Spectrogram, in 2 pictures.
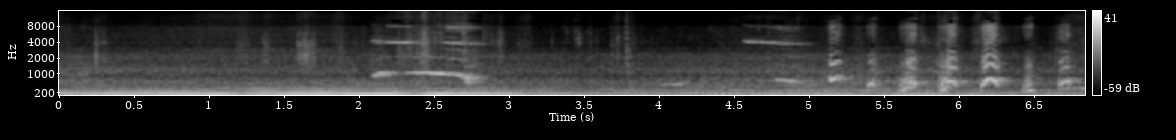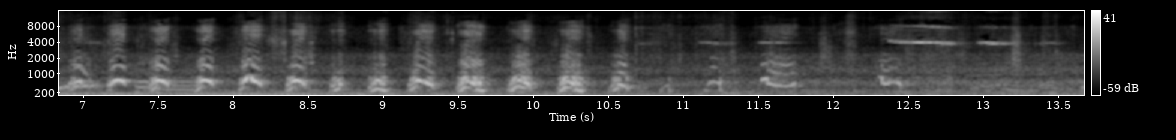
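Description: Doberman puppies, about 24 days old, whimpering and yipping: a single falling whine about two seconds in, then a quick run of short high yelps, several a second, from about five to ten seconds in, with a few more near the end. A low steady hum sits under the first half.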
